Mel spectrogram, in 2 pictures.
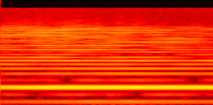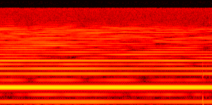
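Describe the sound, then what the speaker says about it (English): An EarthQuaker Afterneath Eurorack reverb module self-oscillating, with the dampen knob shaping its tone. It makes a steady, loud, sustained drone of stacked harmonic tones that holds unchanged for several seconds. "When the Afterneath is self-oscillating, the dampen knob controls the tone of the self-oscillation."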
